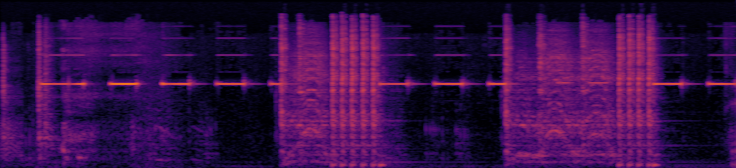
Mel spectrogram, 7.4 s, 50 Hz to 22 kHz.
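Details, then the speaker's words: Power Trac PT 1850 diesel mower/tractor, after tightening battery connections: short bursts of slow, labored cranking under a steady warning beep; engine barely turns, about two revolutions, and never catches. "got two revolutions out of it that time so that's a little progress I guess"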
